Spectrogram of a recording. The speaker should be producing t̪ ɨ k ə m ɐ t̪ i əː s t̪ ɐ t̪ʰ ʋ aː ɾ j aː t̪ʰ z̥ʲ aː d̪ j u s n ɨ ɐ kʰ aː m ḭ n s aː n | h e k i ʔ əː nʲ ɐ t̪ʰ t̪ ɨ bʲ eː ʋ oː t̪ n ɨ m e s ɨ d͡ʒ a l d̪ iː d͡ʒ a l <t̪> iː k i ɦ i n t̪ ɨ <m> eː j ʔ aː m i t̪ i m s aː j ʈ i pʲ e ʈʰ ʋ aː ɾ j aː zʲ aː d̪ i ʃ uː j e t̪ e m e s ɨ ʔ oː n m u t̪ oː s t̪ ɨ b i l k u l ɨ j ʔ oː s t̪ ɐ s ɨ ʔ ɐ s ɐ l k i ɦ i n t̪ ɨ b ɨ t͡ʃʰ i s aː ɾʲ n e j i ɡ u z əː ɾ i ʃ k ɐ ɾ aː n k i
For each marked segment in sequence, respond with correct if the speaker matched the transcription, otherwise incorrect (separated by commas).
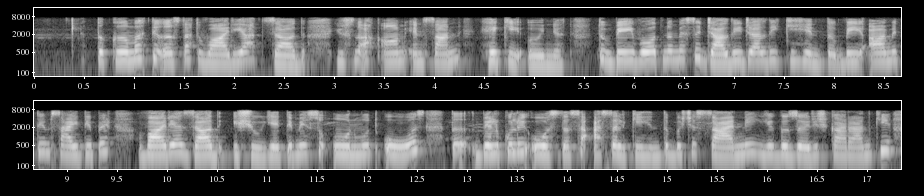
incorrect, incorrect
